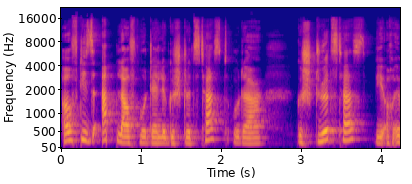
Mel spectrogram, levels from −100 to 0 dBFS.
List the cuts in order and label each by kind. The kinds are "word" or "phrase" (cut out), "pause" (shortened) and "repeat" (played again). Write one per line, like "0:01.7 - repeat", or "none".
none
